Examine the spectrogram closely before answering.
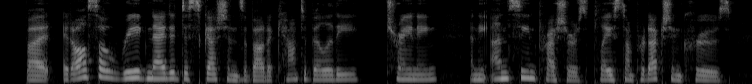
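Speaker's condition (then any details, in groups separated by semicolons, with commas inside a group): No condition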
